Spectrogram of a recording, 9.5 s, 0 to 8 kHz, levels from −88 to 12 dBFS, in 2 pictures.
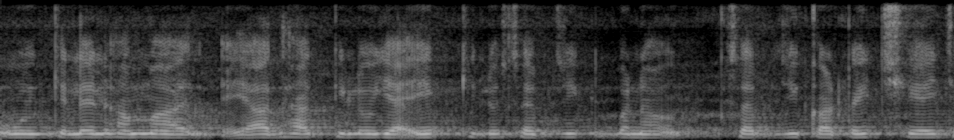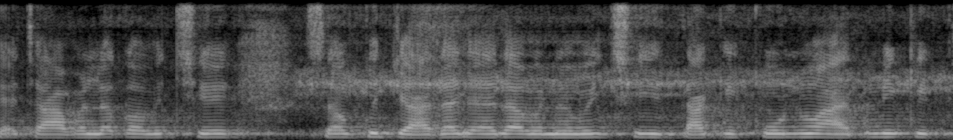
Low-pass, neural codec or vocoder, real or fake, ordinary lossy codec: none; codec, 16 kHz, 16 kbps, FunCodec, trained on LibriTTS, 50 frames a second; fake; none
